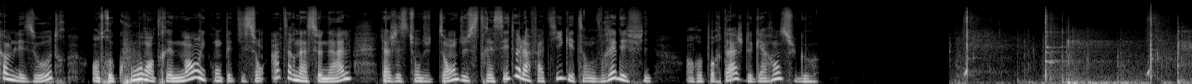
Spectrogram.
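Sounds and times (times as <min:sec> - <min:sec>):
speech: 0:00.0 - 0:08.3
badminton racket hitting shuttlecocks in a sports hall: 0:09.5 - 0:11.9.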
